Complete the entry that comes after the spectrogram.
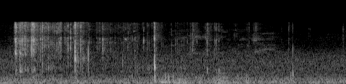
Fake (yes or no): no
